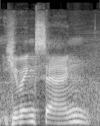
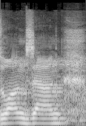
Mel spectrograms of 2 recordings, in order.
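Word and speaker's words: Xuanzang: This is one of the many many mahavaras when Huang sang or the proper pronunciations Wangzang when he came to India.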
